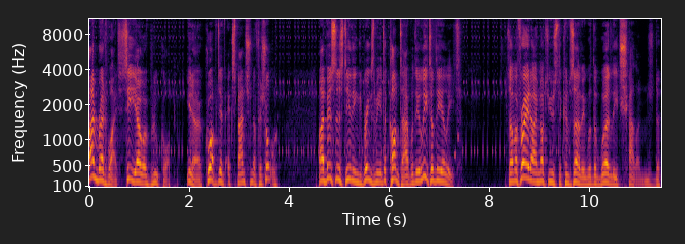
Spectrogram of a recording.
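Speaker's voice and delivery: loud, put-on, acted British accent throughout. Voicing a game character's dialogue aloud: British accent. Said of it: "I'm doing a British accent".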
